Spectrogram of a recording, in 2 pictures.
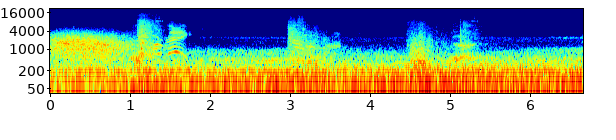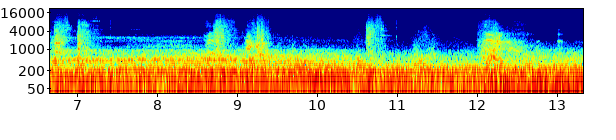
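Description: Sharp metallic weapon strikes ring out repeatedly in a fight.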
